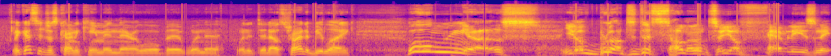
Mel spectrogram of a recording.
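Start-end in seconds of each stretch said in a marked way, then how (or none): 4.0-8.3 lofty, posh knight voice, slow, pitched up, yes stretched. Explaining a voice attempt that came out wrong, quoting it; posh medieval knight voice. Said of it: "some poshy fucking like medieval knight guy".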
